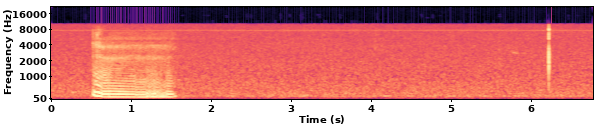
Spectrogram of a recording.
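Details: A single, roughly one-second buzzing snore with a dropping pitch, quiet and needing the volume turned up, followed by quiet room noise and a brief click near the end.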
